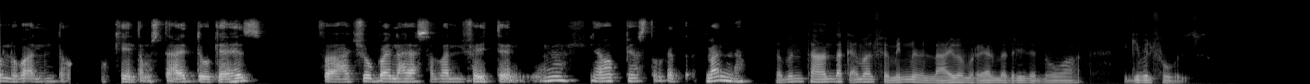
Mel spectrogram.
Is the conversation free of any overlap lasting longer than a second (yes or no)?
yes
